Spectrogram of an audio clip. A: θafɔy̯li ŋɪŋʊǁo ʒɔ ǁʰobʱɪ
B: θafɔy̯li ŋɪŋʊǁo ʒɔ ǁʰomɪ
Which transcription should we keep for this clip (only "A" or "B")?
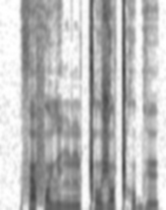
A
